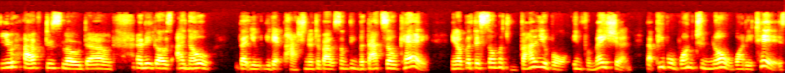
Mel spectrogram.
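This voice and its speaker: A woman talks at a moderate pace in an ordinary speaking voice. Her pitch is medium, with ordinary variation. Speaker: podcast host, business lawyer. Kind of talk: podcast interview. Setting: video call.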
